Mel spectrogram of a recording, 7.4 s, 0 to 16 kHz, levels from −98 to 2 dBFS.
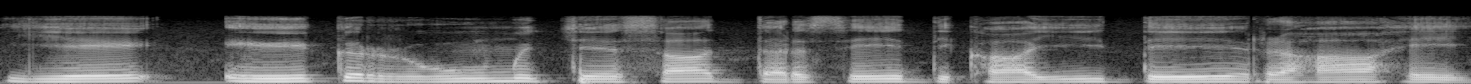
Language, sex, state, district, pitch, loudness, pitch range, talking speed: Hindi, male, Rajasthan, Jaipur, 115 Hz, -14 LUFS, 105-120 Hz, 75 wpm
